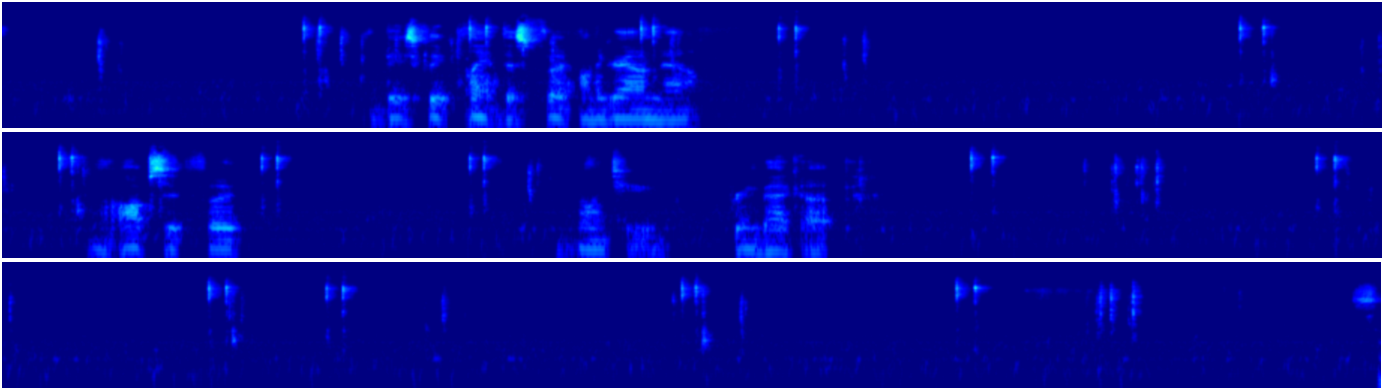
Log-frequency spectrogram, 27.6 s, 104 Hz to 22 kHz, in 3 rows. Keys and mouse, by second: 3.6 g, 5.4-7.3 right drag, 9.1 r, 10.3 right click, 11.0-14.5 right drag, 12.9 g, 16.7 a, 16.8 a, 18.0 right click, 18.2 g, 20.6-22.8 right drag, 23.3 g, 25.7 a, 25.9 a.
